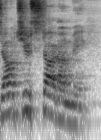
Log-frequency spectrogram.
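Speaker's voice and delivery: loud, sharp, angry snapping tone. Accused of failing to take care of a kid, the character turns on the accuser: turning on him. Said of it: "turn on him".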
